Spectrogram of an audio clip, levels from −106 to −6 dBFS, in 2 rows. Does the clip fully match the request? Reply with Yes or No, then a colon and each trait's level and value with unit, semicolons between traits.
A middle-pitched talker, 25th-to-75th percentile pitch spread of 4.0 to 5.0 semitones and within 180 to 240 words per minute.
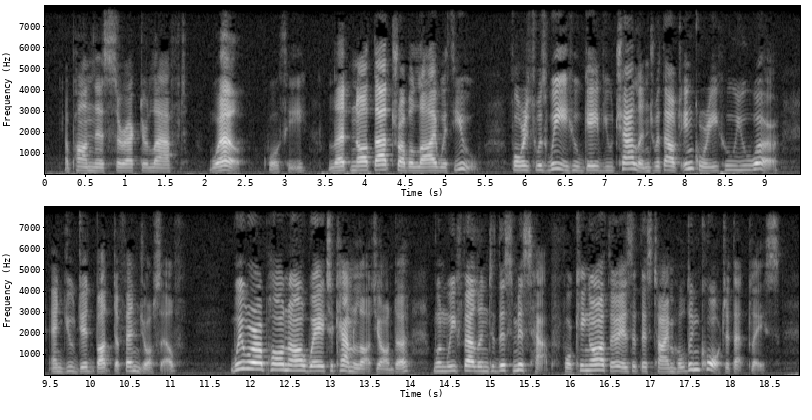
No: high, 210 Hz; average, 4.4 semitones; average, 190 wpm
